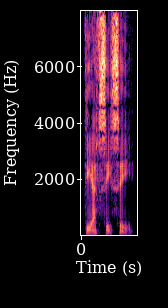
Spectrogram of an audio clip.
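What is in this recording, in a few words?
"fcc", British English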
